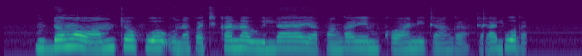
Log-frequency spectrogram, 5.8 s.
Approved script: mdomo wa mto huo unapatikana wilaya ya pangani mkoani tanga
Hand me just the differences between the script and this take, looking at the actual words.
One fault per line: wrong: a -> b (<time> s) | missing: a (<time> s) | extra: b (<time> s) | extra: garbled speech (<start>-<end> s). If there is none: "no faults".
extra: garbled speech (4.8-5.3 s)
